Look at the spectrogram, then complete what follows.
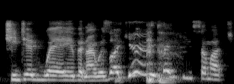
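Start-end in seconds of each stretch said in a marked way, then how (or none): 1.3-2.3 high fan-like yay; high-pitched, mock-giddy gratitude; retold giddy thanks. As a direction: imitate gushing thanks from across a room. Acts out own reply to wave.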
